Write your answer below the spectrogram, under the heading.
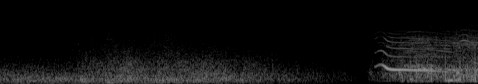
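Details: Killer whale call: several seconds of broad rushing noise, a brief gap, then one harmonic tone that falls slightly and holds level, ringing with many overtones.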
